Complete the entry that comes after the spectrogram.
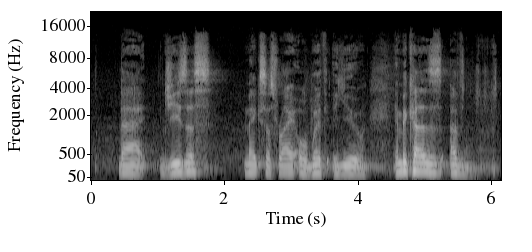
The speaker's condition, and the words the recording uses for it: Stuttering. Just FYI, I have a stutter, so if I get a little blocked up, just bear with me.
